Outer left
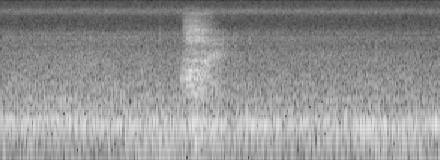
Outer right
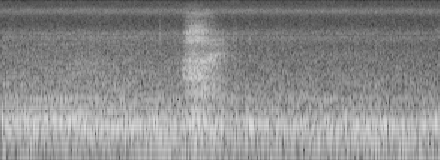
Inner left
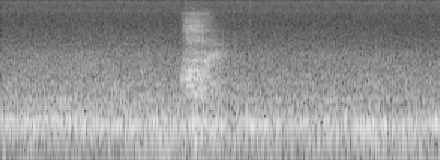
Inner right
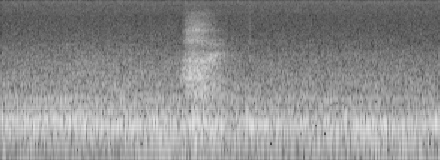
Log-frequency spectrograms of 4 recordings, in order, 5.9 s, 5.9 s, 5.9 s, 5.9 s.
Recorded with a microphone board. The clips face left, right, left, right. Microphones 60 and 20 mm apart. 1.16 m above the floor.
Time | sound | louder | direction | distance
2.4 | whispering | outer left 3 dB, inner left 3 dB | 80° left | 8.5 m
